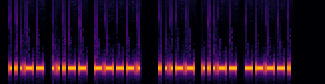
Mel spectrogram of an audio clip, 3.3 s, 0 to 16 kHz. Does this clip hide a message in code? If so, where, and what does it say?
Yes: Morse code from 0.1 to 2.9 s, heard as a keyed tone, about 58 wpm, 700 Hz. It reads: 339 339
